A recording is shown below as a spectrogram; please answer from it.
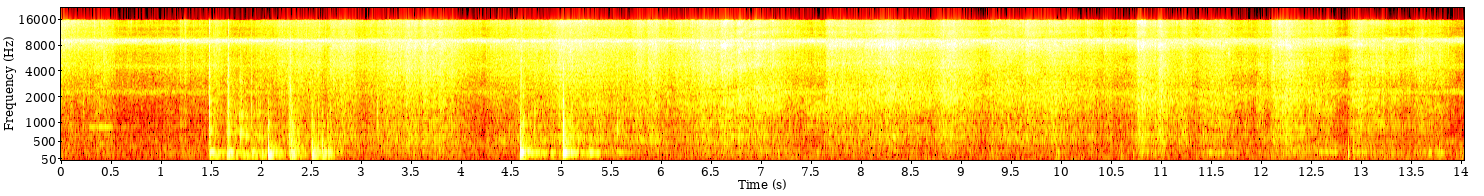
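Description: Black plastic bags rustling and plastic paint buckets knocking as they are handled, with two sharp knocks about four and a half and five seconds in, over a steady high hiss.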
